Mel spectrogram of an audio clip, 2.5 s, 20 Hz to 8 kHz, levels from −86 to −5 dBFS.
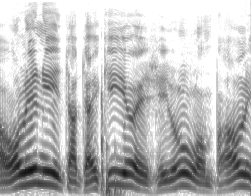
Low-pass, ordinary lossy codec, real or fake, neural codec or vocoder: none; none; real; none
